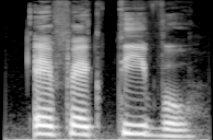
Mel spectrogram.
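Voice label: cash, Spanish, female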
